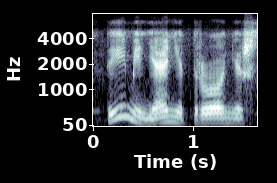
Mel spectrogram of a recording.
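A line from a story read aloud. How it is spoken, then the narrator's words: Calm woman's answer. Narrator (Russian): спокойно ответила женщина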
